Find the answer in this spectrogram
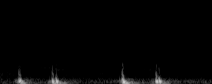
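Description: Heartbeat suspense sound effect: low double thumps, lub-dub, one pair about every second, twice.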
